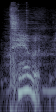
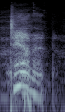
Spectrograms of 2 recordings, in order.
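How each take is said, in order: First: Breathy whisper on "Damn it"; hissed quietly to yourself; whispered curse. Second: "Damn it" voiced out, pitched up with a falling end; annoyed, fully voiced "Damn it"; frustrated curse. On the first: Acted. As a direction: say "Damn it" under your breath, voiceless. First take of the curse. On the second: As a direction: spit out "Damn it" in open frustration. Second take of the curse.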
